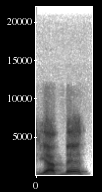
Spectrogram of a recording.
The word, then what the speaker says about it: Yahvé: No es Jehová, sino Yahvé, pero no importa.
